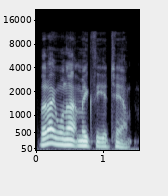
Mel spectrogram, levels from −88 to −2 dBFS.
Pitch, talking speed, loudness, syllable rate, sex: 135 Hz, 270 wpm, -16 LUFS, 5.6 syllables/s, male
